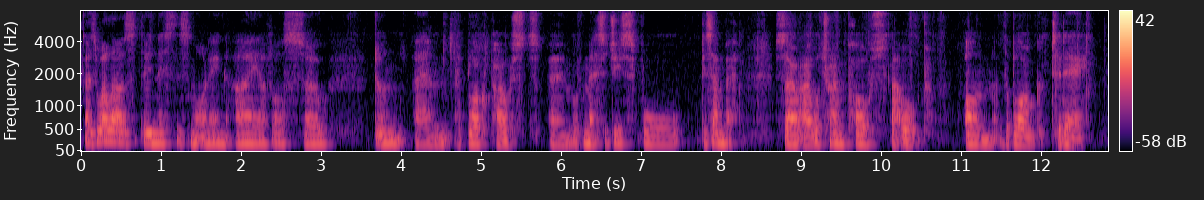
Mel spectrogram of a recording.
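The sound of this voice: A woman puts on a husky character voice. She delivers it at a fairly slow pace.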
